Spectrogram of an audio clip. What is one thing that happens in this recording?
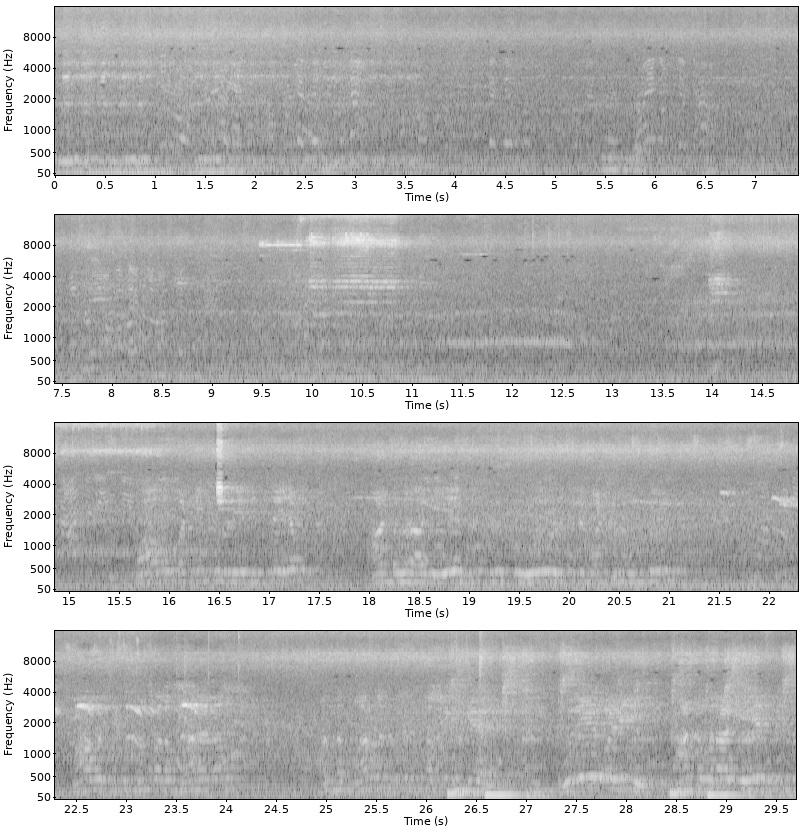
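Traffic rumbles past on a busy street.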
